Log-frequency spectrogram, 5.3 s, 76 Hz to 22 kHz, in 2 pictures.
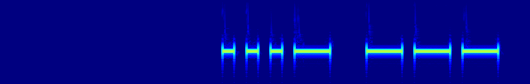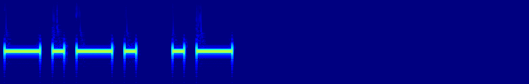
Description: Morse code, heard as a keyed tone, about 20 wpm, 700 Hz. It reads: VOCA
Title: Build A Word - 1 Letter At A Time - 3 to 5-Letter Words - 20wpm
